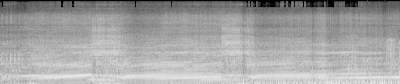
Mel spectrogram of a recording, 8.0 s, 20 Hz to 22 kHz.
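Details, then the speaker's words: 1975 Suzuki TS125 Duster two-stroke after a carb clean and reassembly: crisp revs climb and fall cleanly through the whole rpm range with no bogging, and the engine is mechanically quiet. Normal revving. "nice you rev that clean all through the RPM range awesome"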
